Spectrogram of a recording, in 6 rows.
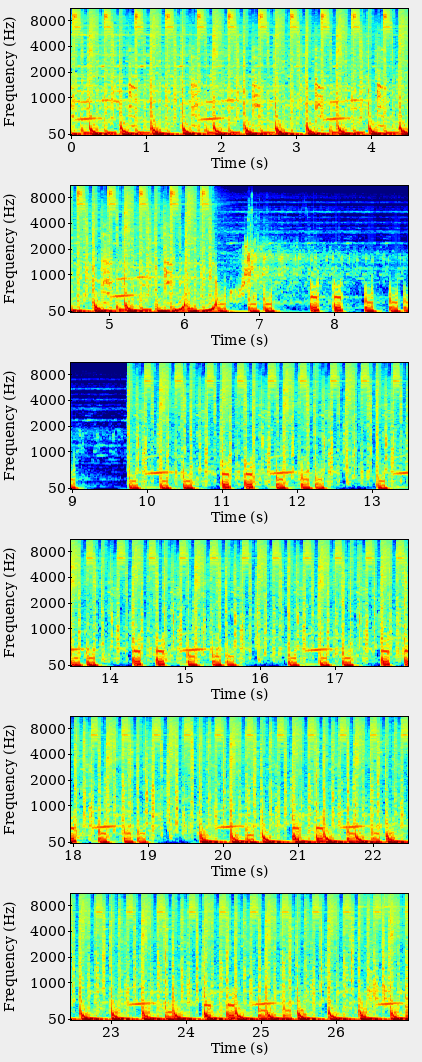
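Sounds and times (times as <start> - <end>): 
funk solo: 0.0 - 9.1, 9.8 - 26.9.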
